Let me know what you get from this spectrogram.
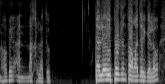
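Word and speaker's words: النخلة: তাহলে সেক্ষেত্রে বলতে হবে আন নাখলাতু আনাখলাতু এখানে লামটি আসবে না বরংলাম টি নুনের সাথে মিশে গিয়ে নুনের উচ্চারণ হবে আন নাখলাতু।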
